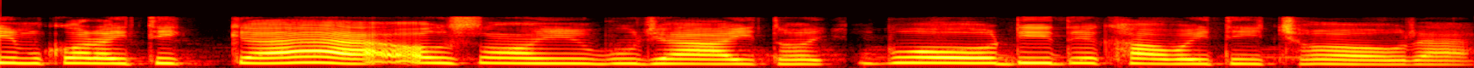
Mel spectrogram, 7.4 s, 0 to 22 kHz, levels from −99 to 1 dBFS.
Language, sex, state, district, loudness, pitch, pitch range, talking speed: Bajjika, female, Bihar, Vaishali, -20 LUFS, 285 Hz, 260-305 Hz, 95 wpm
